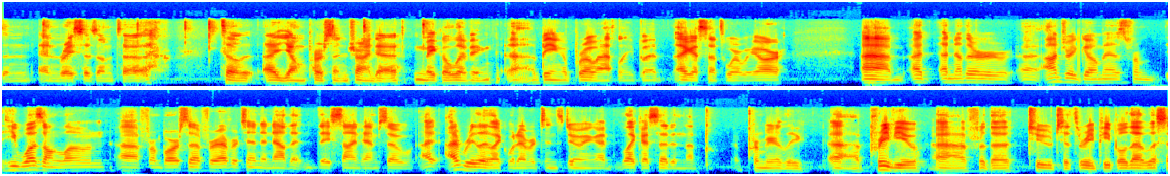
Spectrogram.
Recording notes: battling through connection issues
